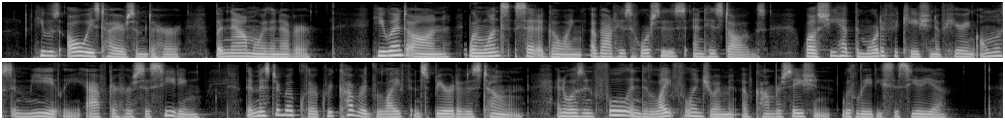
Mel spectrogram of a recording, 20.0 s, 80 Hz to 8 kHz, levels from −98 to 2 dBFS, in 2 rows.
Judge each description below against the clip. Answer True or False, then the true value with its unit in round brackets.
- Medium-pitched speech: True (160 Hz)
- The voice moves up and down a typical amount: True (3.7 semitones)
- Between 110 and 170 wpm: False (180 wpm)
